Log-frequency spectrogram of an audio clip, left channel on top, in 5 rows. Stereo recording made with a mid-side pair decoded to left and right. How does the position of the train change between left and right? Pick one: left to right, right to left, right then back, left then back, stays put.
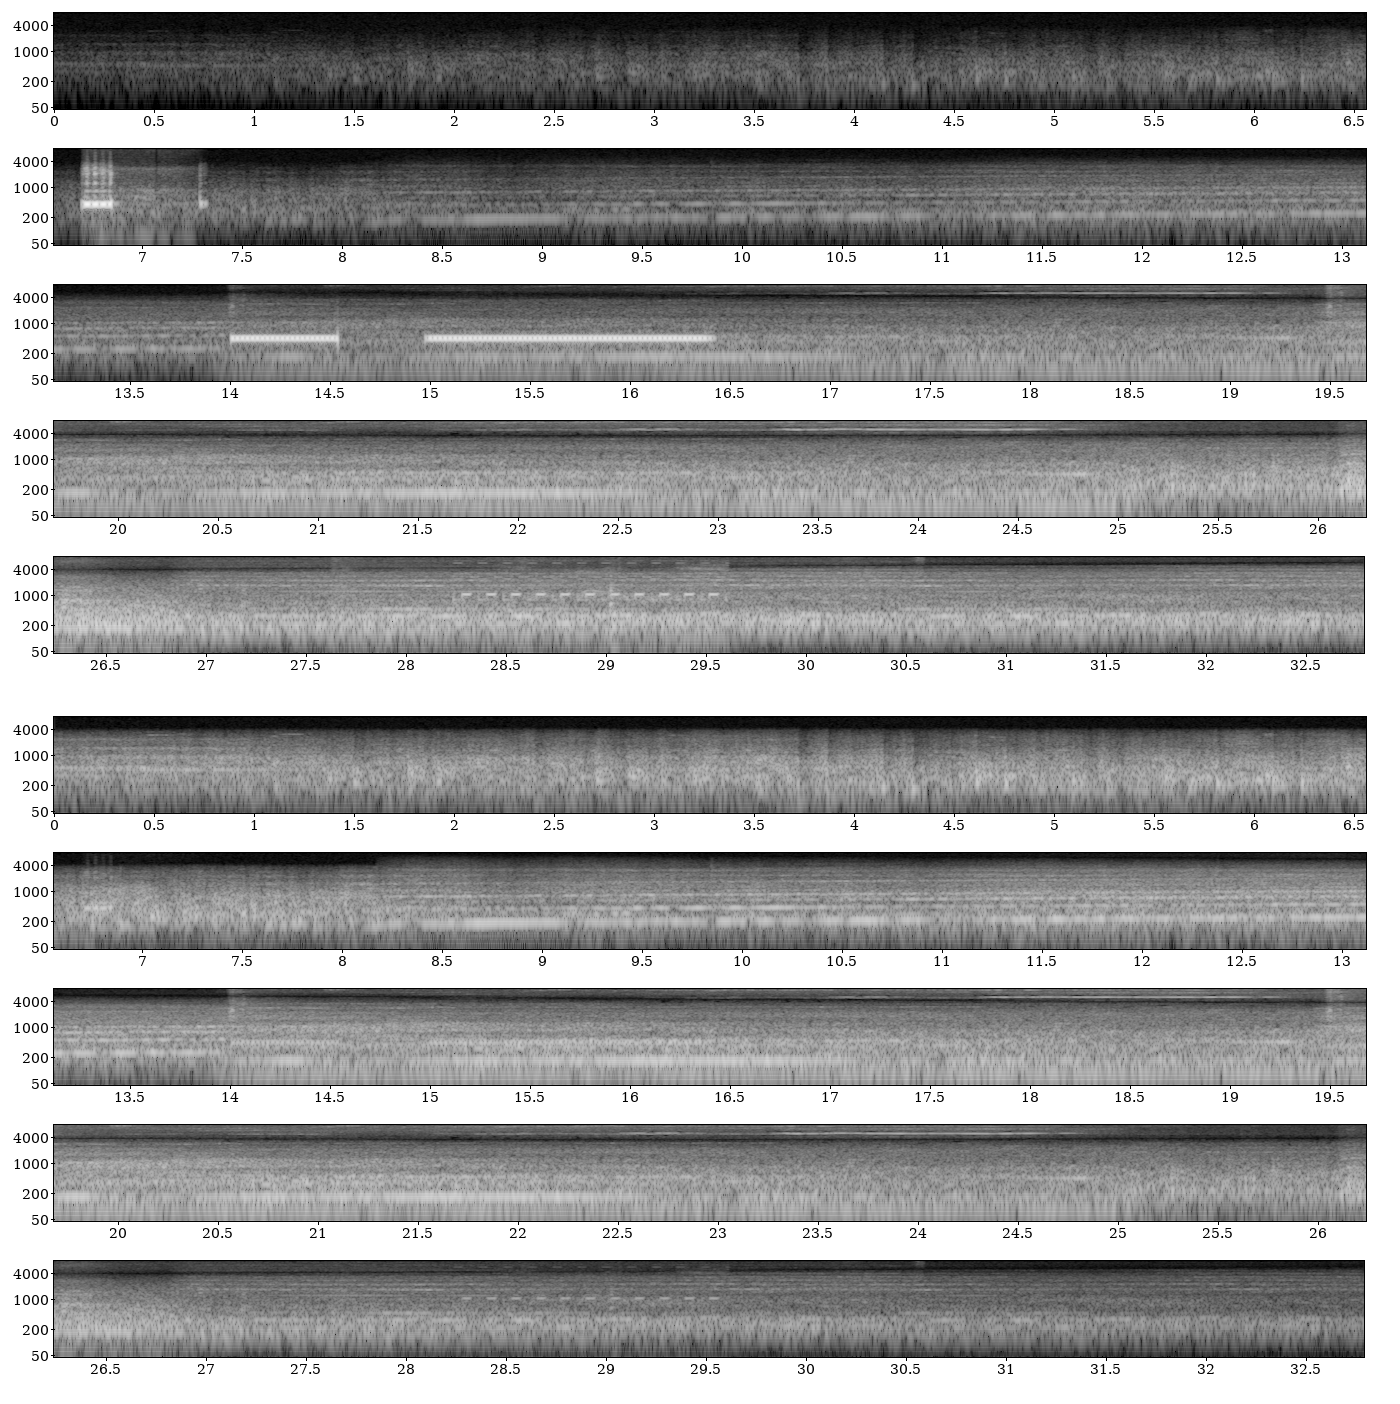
right to left.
